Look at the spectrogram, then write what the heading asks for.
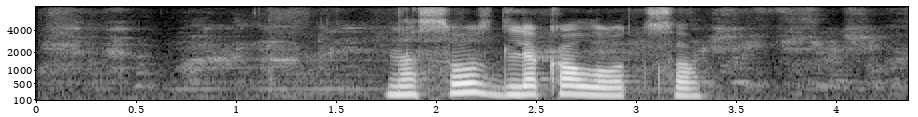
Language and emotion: Russian, neutral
